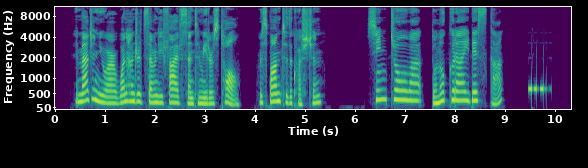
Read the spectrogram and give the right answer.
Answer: 175センチです。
